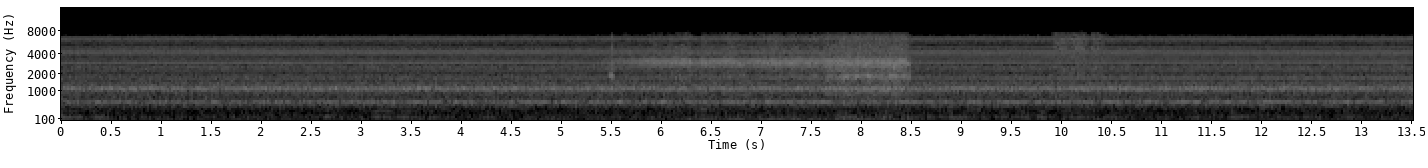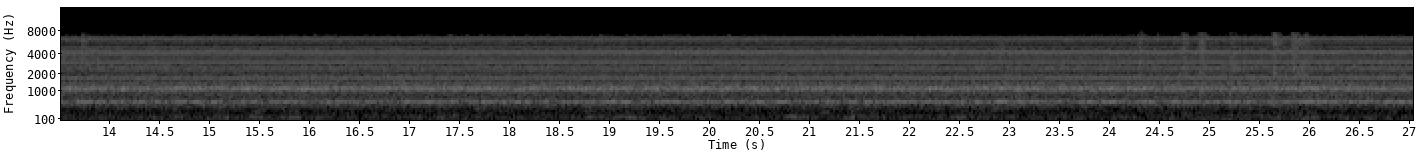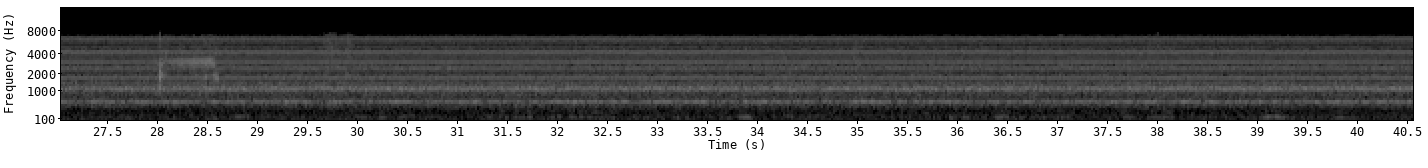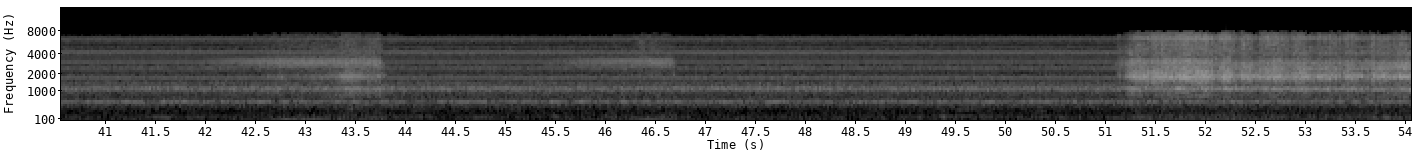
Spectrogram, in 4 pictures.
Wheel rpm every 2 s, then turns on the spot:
0, 0, 0, 0, 0, 0, 0, 0, 0, 0, 0, 0, 0, 0, 0, 0, 0, 0, 0, 0, 0, 10, 0, 0, 0, 30, 40.
none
